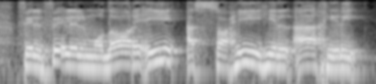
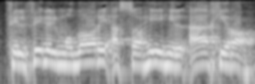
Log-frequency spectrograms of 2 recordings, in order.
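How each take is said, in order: First: The last word ends in an i vowel. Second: The last word ends in an a vowel. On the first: The word is in the genitive case. "bisa di'rab jar" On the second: The word is in the accusative case.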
